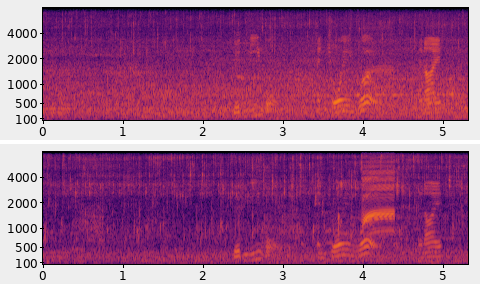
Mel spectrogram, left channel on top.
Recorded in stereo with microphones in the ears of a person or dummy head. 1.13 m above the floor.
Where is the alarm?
40° right (ahead or behind).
